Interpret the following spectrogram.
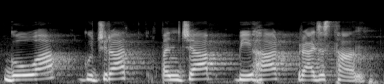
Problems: constant background noise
